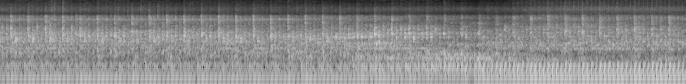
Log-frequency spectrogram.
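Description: Steady idle with a regular tapping knock, roughly three a second, riding over the engine note; something is knocking, cause not yet known.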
